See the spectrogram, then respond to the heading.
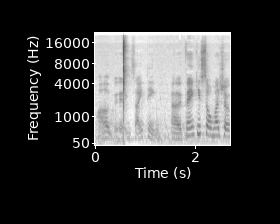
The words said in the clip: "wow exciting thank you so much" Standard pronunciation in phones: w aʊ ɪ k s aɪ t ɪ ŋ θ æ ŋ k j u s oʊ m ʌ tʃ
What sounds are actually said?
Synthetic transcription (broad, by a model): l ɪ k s aɪ t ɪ ŋ t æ ŋ k j u s oʊ m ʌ tʃ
